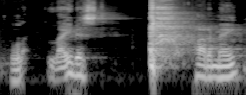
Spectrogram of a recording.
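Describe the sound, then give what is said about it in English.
A lingering cough after COVID: one sharp, harsh cough burst set among short throaty vocal sounds, moderately loud. “Yeah, a little bit of remnant COVID. Just COVID cough going there. Yeah. Just coming back to haunt me.”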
